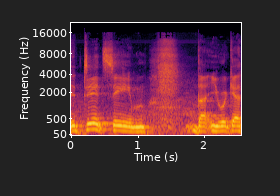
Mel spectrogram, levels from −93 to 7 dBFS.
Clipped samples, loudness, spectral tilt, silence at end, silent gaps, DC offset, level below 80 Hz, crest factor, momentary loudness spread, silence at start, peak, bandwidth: under 0.1%; -12 LUFS; -6 dB/octave; 0 s; none; under 0.1%; -38 dBFS; 10 dB; 10 LU; 0 s; 0 dBFS; 13.5 kHz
